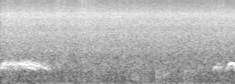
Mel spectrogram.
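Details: Spotted dove, a northern Vietnamese bird kept at a breeding aviary near Hanoi, with a short slurred coo phrase at the start and the next one just starting at the end, against steady hiss.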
